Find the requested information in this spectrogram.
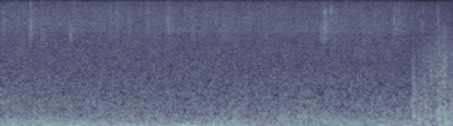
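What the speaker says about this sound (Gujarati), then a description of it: "વીજળીના કડાકા સાથે વરસાદનું આગમન શરૂ થયું છે" Heavy rain pours steadily in Porbandar, Gujarat, a thick continuous hiss of drops on surfaces, with low rumbling thunder rolling underneath and a few brighter splashes near the end.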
